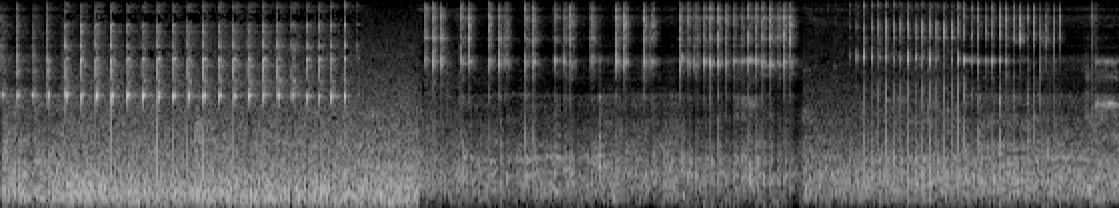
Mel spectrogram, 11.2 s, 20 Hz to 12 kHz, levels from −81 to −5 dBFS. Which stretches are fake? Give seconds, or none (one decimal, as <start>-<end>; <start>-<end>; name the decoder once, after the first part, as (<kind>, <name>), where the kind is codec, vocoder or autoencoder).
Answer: 0.0-0.6 (codec, SNAC); 4.6-8.0; 9.6-11.2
